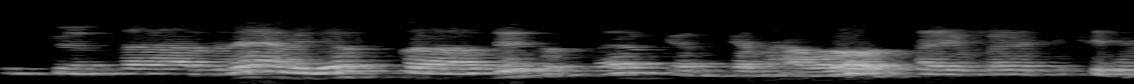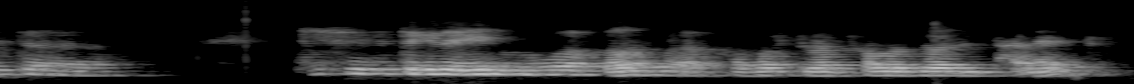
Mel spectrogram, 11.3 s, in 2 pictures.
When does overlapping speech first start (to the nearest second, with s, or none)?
none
